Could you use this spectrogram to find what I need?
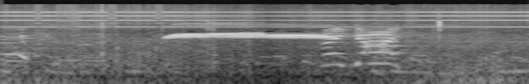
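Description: A referee's whistle blows a long, sharp blast.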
